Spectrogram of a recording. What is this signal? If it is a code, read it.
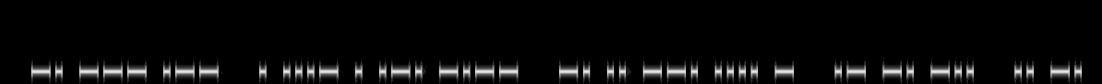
Morse code, heard as a keyed tone, about 20 wpm, 600 Hz. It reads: NOW EVERY NIGHT AND IN
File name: the old man and the sea / the old man and the sea part 1 20wpm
